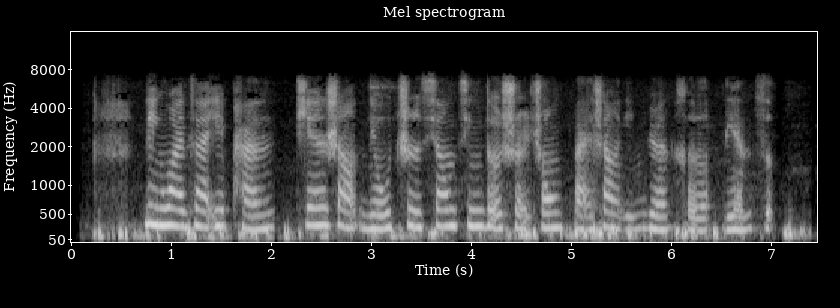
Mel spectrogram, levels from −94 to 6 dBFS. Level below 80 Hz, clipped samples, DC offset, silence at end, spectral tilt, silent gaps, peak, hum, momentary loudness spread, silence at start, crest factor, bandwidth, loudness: -48 dBFS; under 0.1%; under 0.1%; 0.05 s; -5.5 dB/octave; none; -6 dBFS; none; 8 LU; 0.2 s; 14 dB; 7.4 kHz; -19 LUFS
